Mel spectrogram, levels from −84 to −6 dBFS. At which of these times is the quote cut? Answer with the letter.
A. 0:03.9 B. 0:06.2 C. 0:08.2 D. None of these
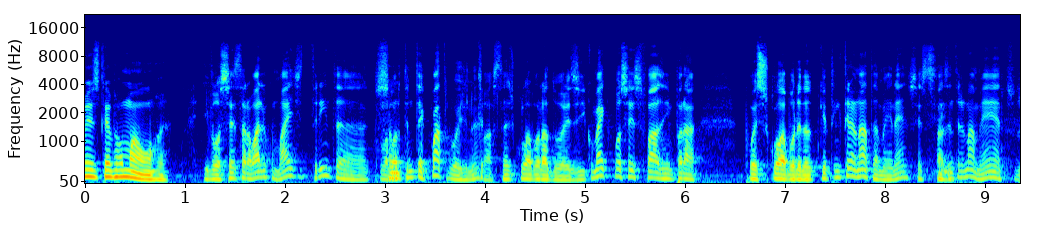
A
